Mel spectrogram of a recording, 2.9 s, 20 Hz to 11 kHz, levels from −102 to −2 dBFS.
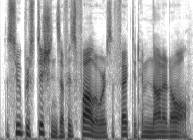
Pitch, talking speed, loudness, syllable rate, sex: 120 Hz, 205 wpm, -21 LUFS, 6.2 syllables/s, male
